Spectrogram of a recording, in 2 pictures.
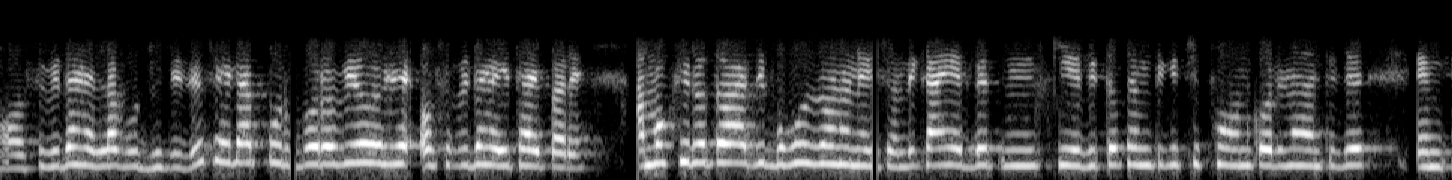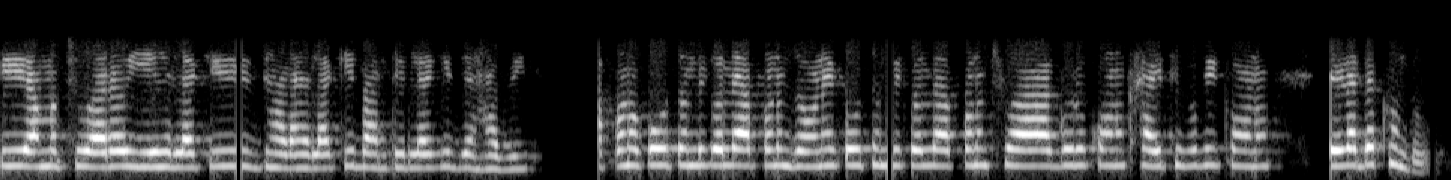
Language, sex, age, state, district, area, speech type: Odia, female, 18-30, Odisha, Kandhamal, rural, conversation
